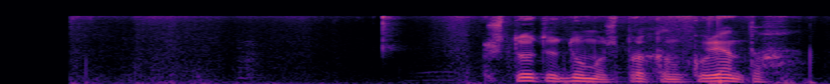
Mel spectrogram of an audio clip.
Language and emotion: Russian, neutral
